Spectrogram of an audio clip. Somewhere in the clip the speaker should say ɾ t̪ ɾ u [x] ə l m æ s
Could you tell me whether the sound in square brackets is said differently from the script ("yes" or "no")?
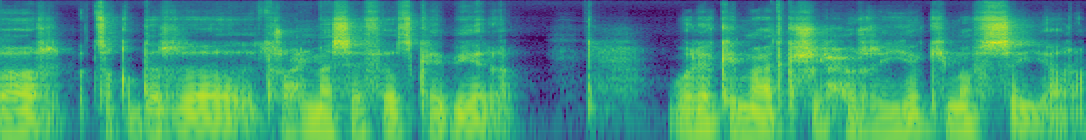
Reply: yes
